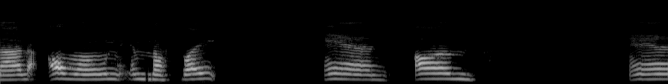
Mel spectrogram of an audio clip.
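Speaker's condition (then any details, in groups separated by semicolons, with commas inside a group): Cerebral palsy quadriplegia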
